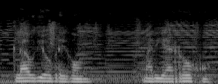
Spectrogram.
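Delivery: ordinary talk, nothing marked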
